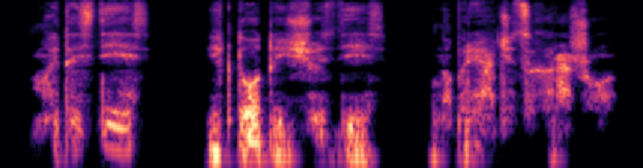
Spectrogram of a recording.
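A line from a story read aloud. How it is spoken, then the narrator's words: Whisper. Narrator (Russian): прошептал профессор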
